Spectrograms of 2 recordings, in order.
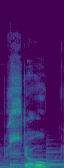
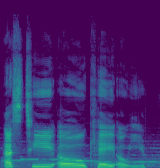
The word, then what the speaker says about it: Stokoe: Yeah, it's called Cows by Matthew Stoke. I don't know how to say it. It's Stokoe. I love reading bad books.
